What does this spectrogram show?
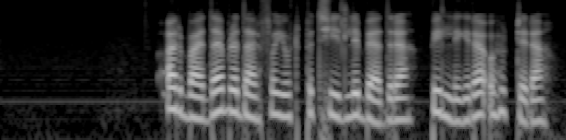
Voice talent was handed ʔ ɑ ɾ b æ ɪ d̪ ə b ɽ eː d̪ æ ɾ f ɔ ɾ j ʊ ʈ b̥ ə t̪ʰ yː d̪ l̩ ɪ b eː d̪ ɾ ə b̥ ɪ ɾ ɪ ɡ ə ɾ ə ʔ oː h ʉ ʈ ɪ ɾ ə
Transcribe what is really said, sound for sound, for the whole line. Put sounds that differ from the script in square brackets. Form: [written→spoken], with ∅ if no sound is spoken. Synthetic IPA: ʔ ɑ ɾ b æ ɪ d̪ ə b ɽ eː d̪ æ ɾ f ɔ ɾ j ʊ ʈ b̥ ə t̪ʰ yː d̪ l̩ ɪ b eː d̪ ɾ ə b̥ ɪ [ɾ→l] ɪ ɡ ə ɾ ə ʔ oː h ʉ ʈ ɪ ɾ ə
